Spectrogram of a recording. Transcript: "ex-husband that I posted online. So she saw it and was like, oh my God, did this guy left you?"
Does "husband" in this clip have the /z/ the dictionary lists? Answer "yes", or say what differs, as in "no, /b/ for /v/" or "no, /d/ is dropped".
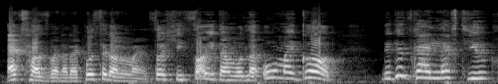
yes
